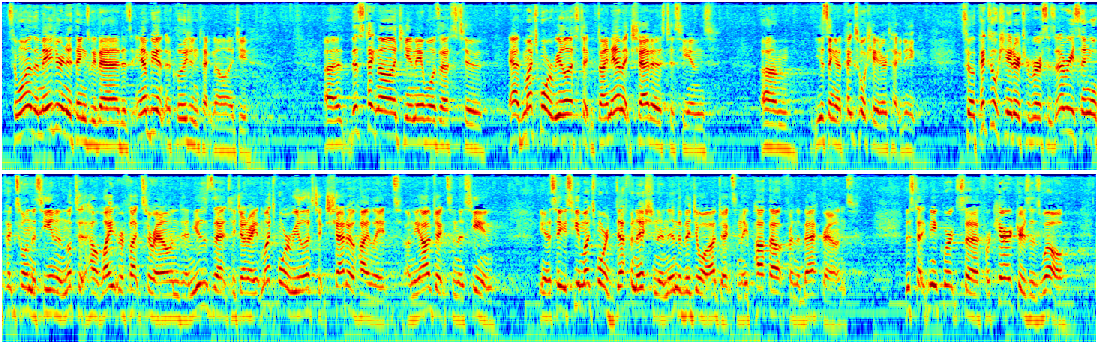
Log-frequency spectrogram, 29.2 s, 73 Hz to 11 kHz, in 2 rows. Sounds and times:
Speech: 0.1s - 3.5s, 4.3s - 29.1s.

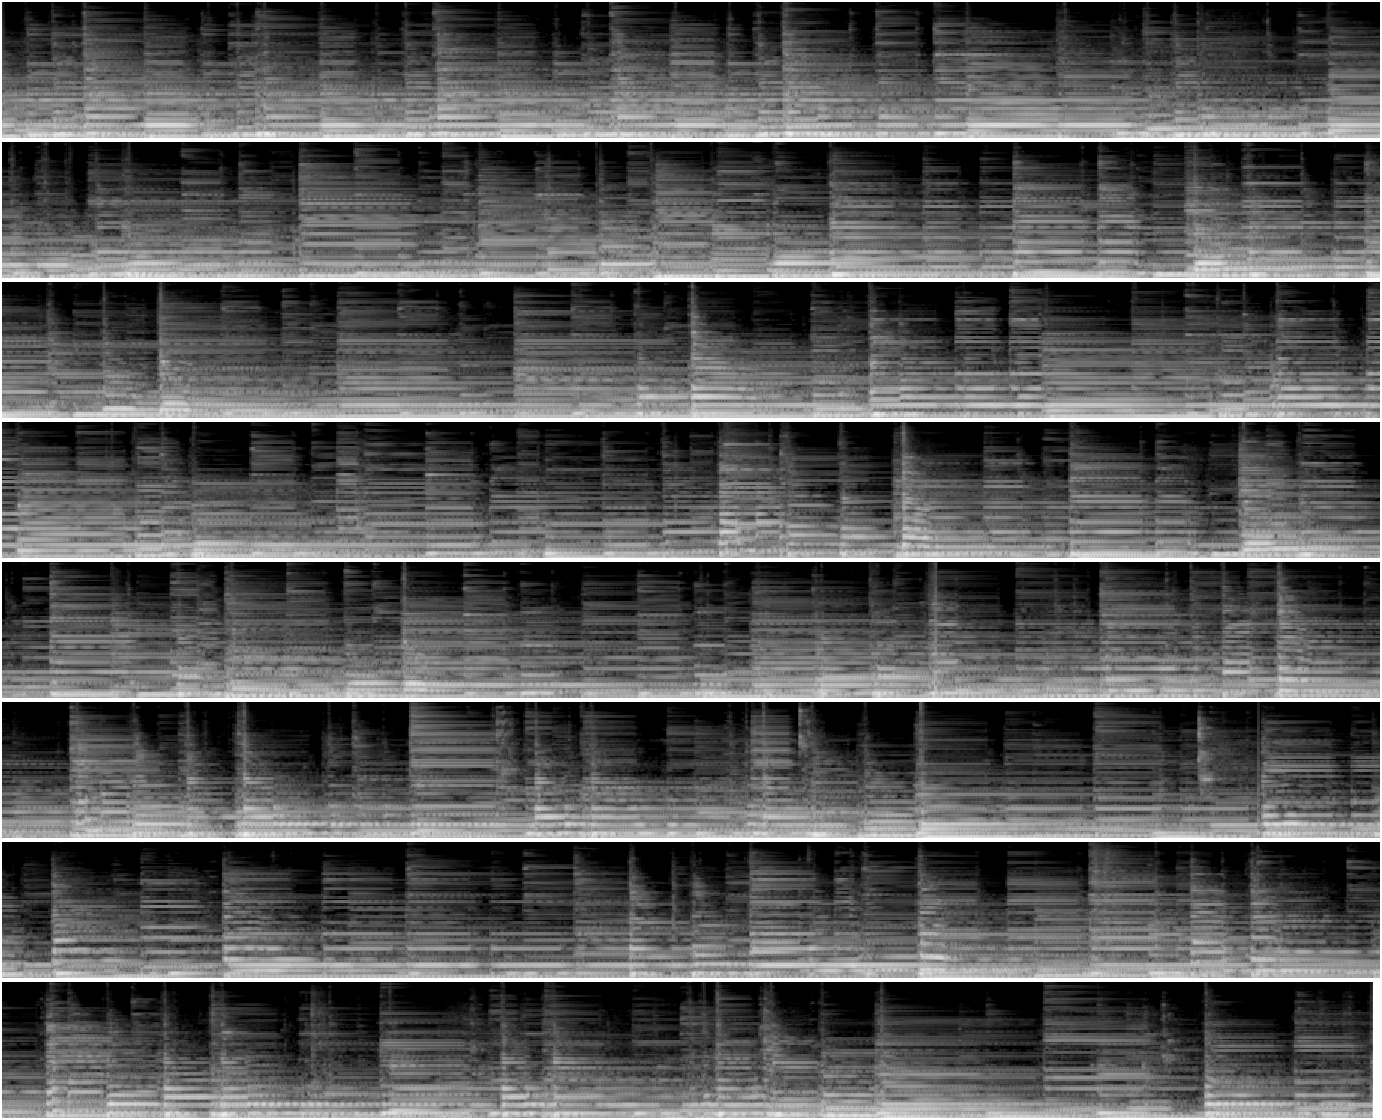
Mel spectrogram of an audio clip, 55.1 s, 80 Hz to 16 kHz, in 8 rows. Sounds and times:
Guitar: 0.0s - 55.0s.

